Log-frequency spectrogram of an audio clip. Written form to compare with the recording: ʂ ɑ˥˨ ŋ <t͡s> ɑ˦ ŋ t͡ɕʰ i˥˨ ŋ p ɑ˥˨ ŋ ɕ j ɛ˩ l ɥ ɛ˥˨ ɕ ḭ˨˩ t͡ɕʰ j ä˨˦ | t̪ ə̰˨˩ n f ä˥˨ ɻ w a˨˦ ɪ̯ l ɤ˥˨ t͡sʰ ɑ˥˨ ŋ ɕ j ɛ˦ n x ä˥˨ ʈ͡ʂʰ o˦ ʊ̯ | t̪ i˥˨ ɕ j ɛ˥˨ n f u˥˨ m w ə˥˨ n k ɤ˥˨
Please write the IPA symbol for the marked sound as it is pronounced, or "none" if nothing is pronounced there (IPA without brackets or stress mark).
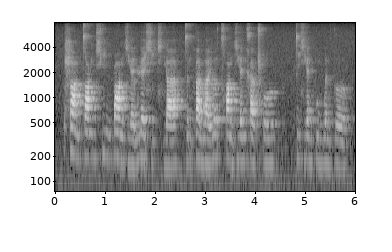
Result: t̪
